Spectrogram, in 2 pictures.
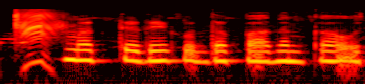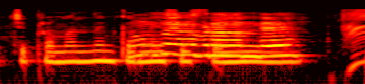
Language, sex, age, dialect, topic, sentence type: Hindi, female, 25-30, Kanauji Braj Bhasha, agriculture, statement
